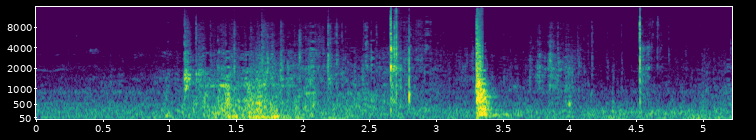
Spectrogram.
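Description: Car on the road heard from its dash camera: steady road noise, a surge of rushing noise about a second in, then a few sharp knocks and clatters, the loudest a little past three seconds in.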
